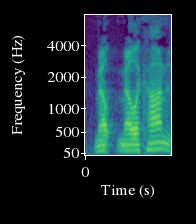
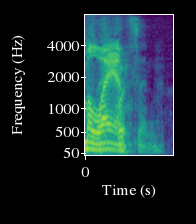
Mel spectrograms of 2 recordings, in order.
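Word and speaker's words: Melancon: Melicon? Is that how I always forget how you pronounce it? Melanson. Melanson. Oh, jeez, I wasn't even close.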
